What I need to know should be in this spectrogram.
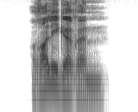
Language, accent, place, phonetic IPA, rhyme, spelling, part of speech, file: German, Germany, Berlin, [ˈʁɔlɪɡəʁəm], -ɔlɪɡəʁəm, rolligerem, adjective, De-rolligerem.ogg
- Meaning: strong dative masculine/neuter singular comparative degree of rollig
